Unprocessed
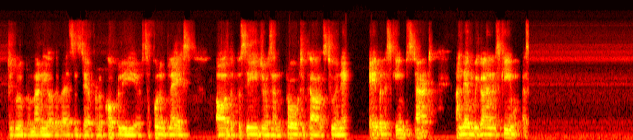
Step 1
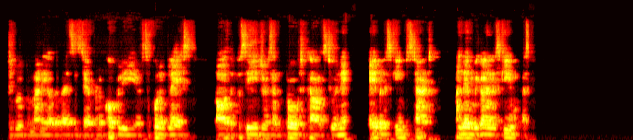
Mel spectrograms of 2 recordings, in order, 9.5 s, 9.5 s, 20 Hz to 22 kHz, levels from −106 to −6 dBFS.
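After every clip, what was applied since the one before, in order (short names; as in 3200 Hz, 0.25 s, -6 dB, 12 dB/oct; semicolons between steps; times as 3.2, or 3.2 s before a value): gate -46 dBFS, range -28 dB; spectral noise reduction 20 dB; comb 1.9 ms, depth 87%; gain +5.5 dB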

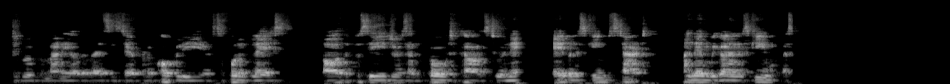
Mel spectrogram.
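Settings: nothing audible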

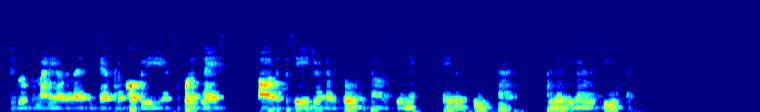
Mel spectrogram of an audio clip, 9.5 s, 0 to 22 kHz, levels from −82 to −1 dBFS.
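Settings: low-pass sweep 860 Hz -> 270 Hz, 3.81–4.48; gain -7 dB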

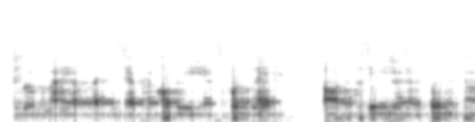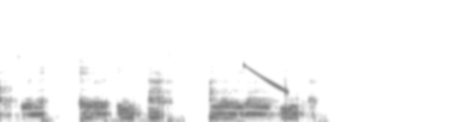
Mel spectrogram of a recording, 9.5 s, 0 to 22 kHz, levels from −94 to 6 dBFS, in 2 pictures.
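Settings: painted sound fall, 7.18–7.63, 940–2900 Hz -22 dBFS; treble ducked by the level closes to 490 Hz, closed at -24.5 dBFS; level quantiser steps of 15 dB; gain +1 dB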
